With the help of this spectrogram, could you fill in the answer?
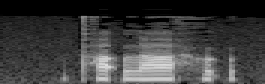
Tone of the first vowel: high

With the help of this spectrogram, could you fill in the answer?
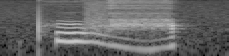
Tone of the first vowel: high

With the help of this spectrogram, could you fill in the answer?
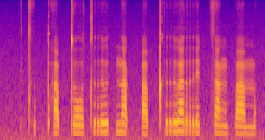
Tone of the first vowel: low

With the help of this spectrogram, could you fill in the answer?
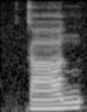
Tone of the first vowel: rising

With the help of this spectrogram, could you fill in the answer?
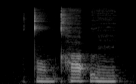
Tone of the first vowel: low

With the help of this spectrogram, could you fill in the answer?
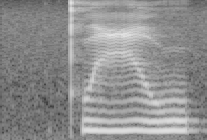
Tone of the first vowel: high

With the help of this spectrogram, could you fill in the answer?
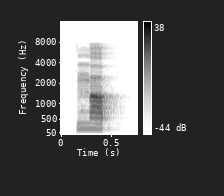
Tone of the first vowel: low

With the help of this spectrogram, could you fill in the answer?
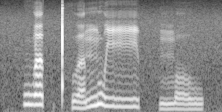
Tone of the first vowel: high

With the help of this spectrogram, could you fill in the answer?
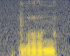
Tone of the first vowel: rising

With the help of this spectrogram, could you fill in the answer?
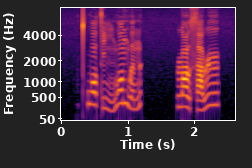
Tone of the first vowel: falling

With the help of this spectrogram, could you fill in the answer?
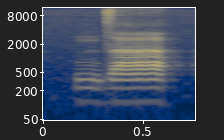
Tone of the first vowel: high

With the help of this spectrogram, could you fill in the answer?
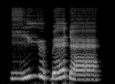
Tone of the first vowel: rising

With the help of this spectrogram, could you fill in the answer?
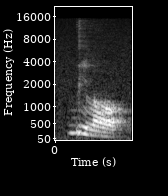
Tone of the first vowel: falling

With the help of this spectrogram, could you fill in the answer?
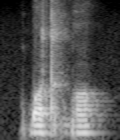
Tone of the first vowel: low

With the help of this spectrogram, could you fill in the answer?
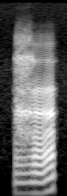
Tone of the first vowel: rising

